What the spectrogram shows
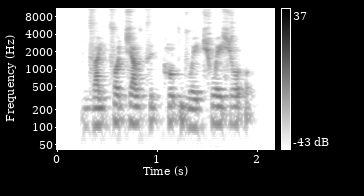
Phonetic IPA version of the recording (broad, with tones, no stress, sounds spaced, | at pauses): d͡z a˧ j t͡s ɔ˥˧ t͡ɕ a˦ w t͡s i˨ p̚ h ɔ̃˦ k̚ d͡z w e˨˩ t͡ɕʰ w e˥˧ ɕ o˦ ʔ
